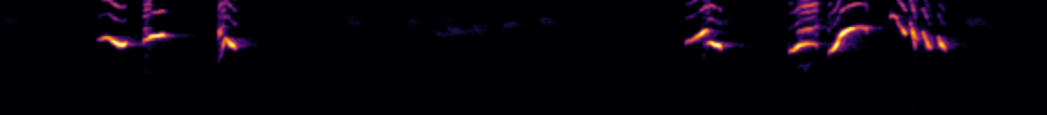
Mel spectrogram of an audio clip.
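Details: Orange-headed thrush song used as a prompt to get other birds singing; a few clear whistled, sliding notes around the upper range come in two bursts, early phrases then a louder tumbling run after a pause, in a quiet setting.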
